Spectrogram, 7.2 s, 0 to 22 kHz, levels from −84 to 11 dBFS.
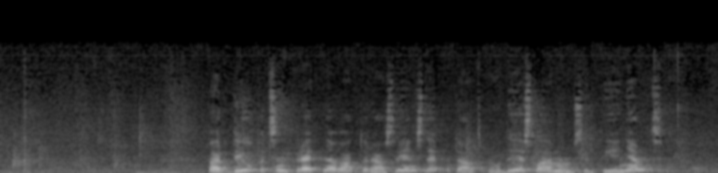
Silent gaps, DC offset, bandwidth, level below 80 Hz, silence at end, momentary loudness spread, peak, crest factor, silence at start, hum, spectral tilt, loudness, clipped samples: none; 0.2%; 17 kHz; -58 dBFS; 0 s; 21 LU; -2 dBFS; 20 dB; 0 s; none; -5 dB/octave; -21 LUFS; under 0.1%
